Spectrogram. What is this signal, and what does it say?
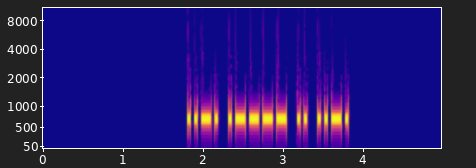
Morse code, heard as a keyed tone, about 28 wpm, 700 Hz. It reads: F1IF
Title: DXCC-100 Call Signs - 4 Characters - Repeated 3x - 28wpm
